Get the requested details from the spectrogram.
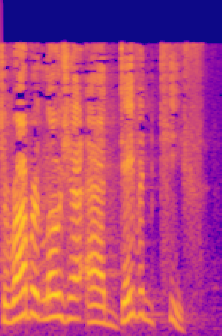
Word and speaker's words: Robert Loggia: L-O-G-G-I-A. Yeah. That is how you pronounce Robert Loggia, right? – Yeah.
